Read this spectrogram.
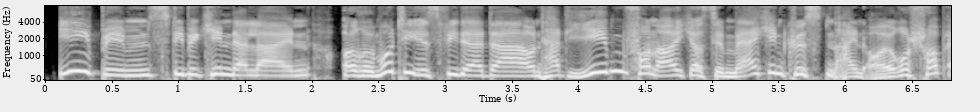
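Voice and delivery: high falsetto mother impersonation; chalk-softened fake mummy. A narrator's reading. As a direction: pose as the goatlings' mum, pitched high. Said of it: "Kreide ... aß es".

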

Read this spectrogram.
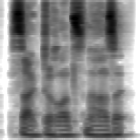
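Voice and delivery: ordinary delivery

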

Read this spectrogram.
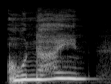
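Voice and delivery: high, embarrassed cry; dismayed elf. A narrator's reading. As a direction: cry it out, hand to forehead. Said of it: "rief Ribbelwitsch und schlug sich".

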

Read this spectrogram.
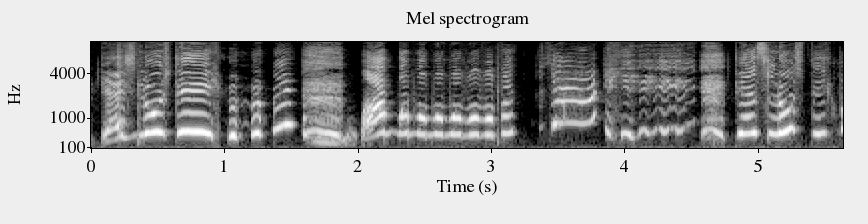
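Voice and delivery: high, loud clucking laughter; cackling hens. Acted. The hens burst out cackling at the dog's joke.

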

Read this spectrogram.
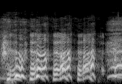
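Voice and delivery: bright burst of laughter; high laugh. Real, not acted. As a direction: laugh out loud, rising. Guest jokes about being invited.

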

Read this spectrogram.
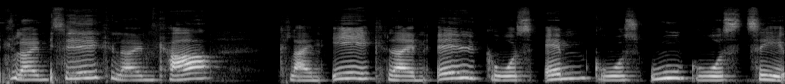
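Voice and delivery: letter by letter, slow and careful; spelling it out. Shown as a demonstration. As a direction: spell each letter deliberately. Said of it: "ich buchstabiere mal".

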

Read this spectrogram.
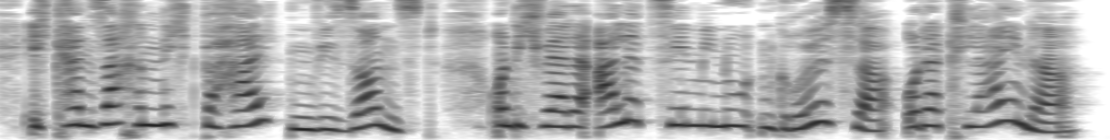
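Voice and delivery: high, earnest Alice; troubled Alice. Acted. Voices Alice in narrated story.

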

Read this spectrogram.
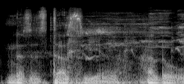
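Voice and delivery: deep, slow trailer announcer; movie trailer voice. Shown as a demonstration. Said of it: "Ich zeig's dir kurz".

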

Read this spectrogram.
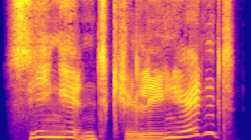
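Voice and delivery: very high, puzzled dwarf voice. Acted. Dwarf questions Marco's odd wish, high. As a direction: ask it back in disbelief. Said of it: "fragte der Zwerg".

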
